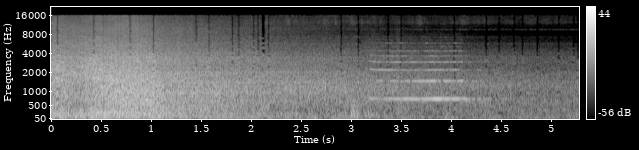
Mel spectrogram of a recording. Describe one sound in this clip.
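A passenger train rushes past close by and fades into the distance.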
